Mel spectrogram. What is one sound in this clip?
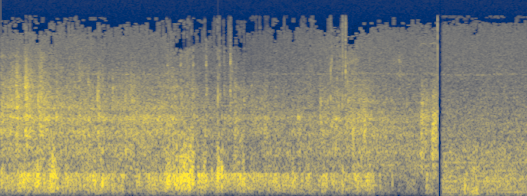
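A subway train rumbles and clatters along the tracks as it approaches.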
